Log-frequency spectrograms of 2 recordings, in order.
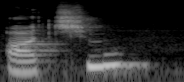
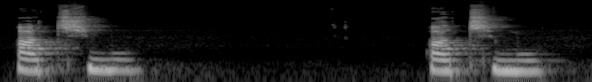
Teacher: pronounce the letter O when you find it at the end of words as a very weak U, U. As in the word that I already mentioned before, ótimo.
